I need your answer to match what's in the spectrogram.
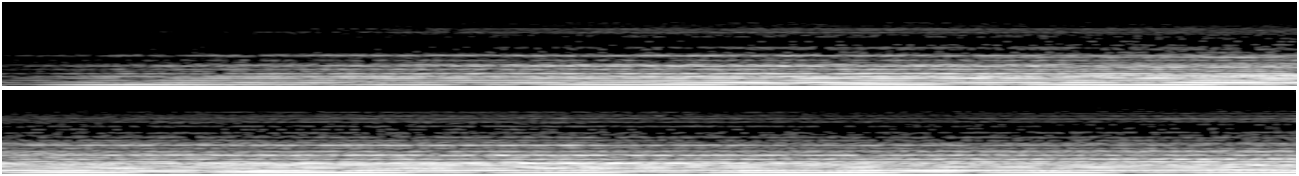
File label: Sleep Down Talk Guided Meditation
